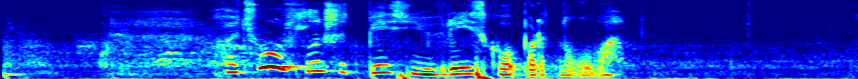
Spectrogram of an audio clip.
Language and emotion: Russian, positive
